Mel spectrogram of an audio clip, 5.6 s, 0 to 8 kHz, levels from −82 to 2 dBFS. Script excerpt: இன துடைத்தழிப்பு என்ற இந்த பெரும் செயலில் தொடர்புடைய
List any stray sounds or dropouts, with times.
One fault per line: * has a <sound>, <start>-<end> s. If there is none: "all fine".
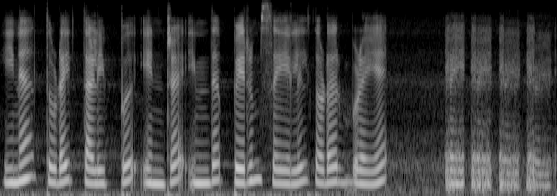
* has a laugh, 4.4-5.5 s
